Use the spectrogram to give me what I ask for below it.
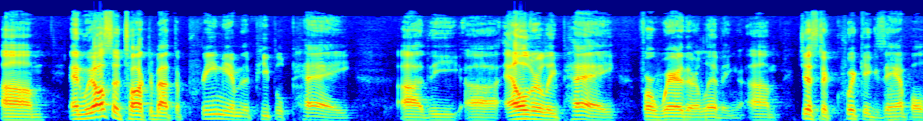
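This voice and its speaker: A man speaks in a normal speaking voice, fairly low in pitch and fairly slow in pace. His pitch varies in an ordinary way while his loudness swings widely. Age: 60s. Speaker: real estate agent and show host. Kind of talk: casual live-stream talk show. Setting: office studio, live online broadcast.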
